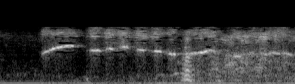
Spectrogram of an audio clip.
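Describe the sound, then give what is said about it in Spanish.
A person whistles, imitating the whistle of a whistling louse: one long, thin, wavering tone that starts abruptly and carries on for a few seconds, with no talking. “Y eran los piojos chifladores.”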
